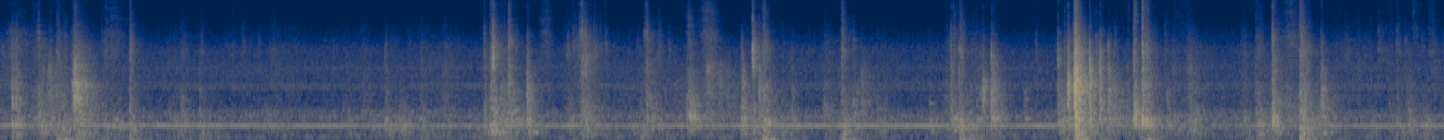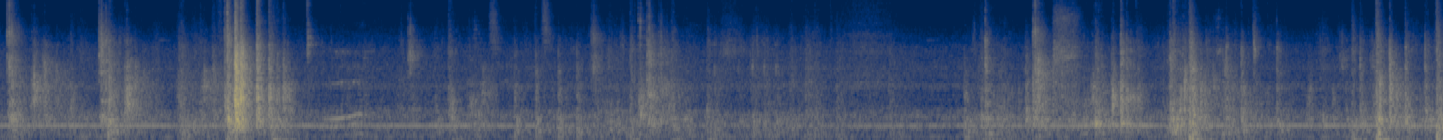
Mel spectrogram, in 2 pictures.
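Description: A foosball ball cracks against rods and walls with sharp knocks.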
